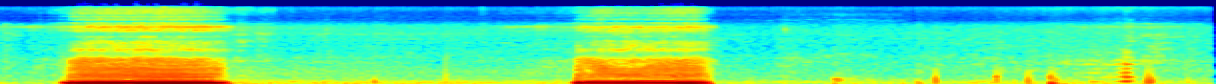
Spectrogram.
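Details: A sleeping pet dog snoring: two long, deep, rumbling breaths about a second each, spaced roughly three seconds apart, followed by quiet with a few soft clicks and rustles.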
